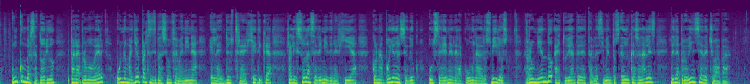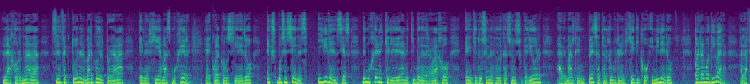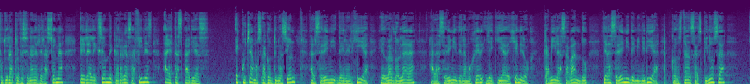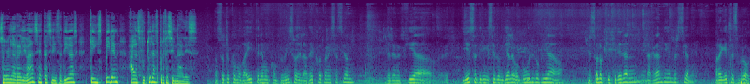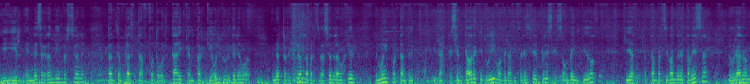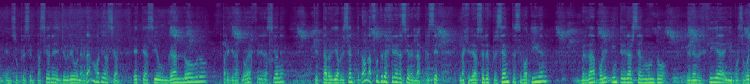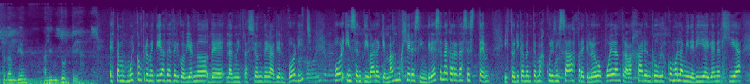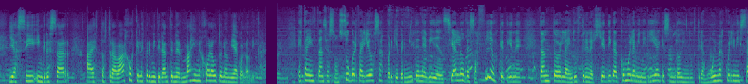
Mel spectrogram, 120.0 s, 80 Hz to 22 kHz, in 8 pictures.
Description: DESPACHO-CONVERSATORIO-ENERGIA-19-08.mp3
